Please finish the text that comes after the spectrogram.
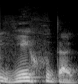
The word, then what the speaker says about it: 예후다: 아들 중에네 번째 아들이에요 근데 유다의 히브리 발음은 우리는 유다라 그러지만 성서 구약 성서 히브리 전부 예후다 예후다 예후다 예후다이 유다는요 요거 정도는 알아주셔야 돼 예후다 예후다 유다의 원래 히브리 발음은 예후다 예다 그런데 요거는 예호와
